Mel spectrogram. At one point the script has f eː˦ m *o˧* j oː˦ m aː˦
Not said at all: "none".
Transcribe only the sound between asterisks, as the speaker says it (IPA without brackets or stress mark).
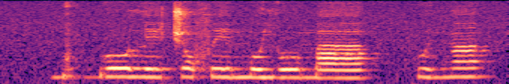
o˦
